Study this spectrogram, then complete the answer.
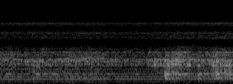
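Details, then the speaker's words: Casablanca Delta II ceiling fan (K55-type motor) with stiff, noisy bearings, after WD-40 quick fix without disassembly, run without blades: low steady hum with faint rough, scratchy rumbling as the bearings work in. "You can hear the bearings working their way. So we're just going to let that run for a bit, and then I'll put the blades on it, and we'll see if it's a permanent fix or if it needs some more TLC."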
